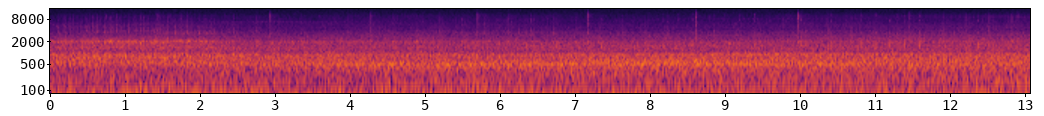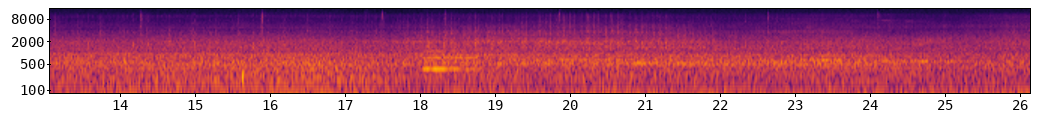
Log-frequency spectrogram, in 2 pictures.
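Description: Steady train noise: a constant rumble with a steady hum, without a clear start or stop.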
